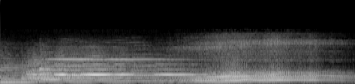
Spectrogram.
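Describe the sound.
A car drives someone to the airport, its engine giving a steady, full hum whose pitch slowly shifts and swells as it moves, with no voices.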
